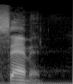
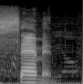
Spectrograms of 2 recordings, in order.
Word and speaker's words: salmon: And it's not salmon either. It's salmon. Of people coming up, it's salmon. Look it up in the dictionary. The L is silent.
